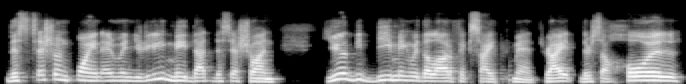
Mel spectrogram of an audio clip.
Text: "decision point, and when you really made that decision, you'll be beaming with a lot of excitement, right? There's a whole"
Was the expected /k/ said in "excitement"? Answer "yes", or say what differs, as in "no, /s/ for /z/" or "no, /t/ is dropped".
yes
